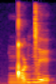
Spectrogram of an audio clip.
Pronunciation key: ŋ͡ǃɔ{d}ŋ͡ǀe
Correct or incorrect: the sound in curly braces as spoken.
incorrect: ɖ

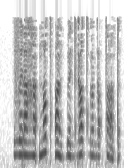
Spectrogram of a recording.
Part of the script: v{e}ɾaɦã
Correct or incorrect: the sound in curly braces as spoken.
incorrect: ɛ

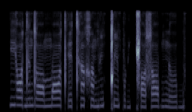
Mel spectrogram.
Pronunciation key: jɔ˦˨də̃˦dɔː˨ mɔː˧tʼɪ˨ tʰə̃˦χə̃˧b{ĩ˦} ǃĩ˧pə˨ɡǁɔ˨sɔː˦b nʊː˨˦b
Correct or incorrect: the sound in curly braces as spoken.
correct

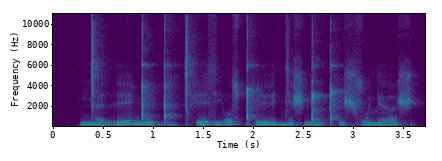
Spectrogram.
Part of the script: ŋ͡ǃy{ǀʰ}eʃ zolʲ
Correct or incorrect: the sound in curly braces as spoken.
incorrect: ǃʰ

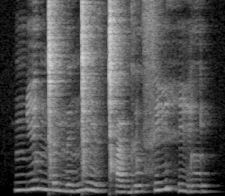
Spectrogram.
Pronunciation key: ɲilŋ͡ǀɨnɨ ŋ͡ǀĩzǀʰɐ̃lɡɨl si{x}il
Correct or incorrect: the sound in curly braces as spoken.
incorrect: h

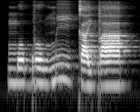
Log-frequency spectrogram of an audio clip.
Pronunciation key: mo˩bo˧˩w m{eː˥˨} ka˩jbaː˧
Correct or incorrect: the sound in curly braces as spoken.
incorrect: iː˥˨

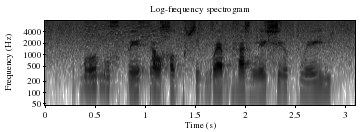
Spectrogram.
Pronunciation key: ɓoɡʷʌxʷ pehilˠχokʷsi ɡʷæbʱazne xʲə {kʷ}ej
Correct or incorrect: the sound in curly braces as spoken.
correct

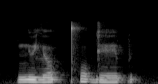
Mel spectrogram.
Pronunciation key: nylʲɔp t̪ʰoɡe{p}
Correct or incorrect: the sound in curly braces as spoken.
correct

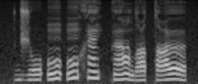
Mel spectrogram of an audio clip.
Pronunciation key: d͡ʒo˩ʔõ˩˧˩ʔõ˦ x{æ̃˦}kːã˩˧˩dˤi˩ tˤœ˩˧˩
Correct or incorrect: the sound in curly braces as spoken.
correct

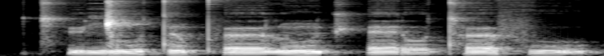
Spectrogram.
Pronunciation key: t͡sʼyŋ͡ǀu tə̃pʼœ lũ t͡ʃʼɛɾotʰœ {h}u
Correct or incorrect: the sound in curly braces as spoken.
incorrect: f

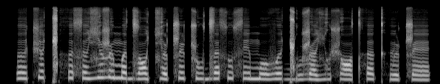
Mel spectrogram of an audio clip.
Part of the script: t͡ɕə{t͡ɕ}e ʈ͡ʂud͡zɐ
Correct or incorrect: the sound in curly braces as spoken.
incorrect: ʈ͡ʂ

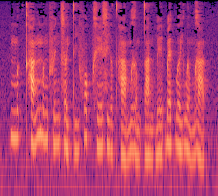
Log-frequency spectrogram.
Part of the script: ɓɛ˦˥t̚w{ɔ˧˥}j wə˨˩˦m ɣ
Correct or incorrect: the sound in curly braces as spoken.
incorrect: ə˧˥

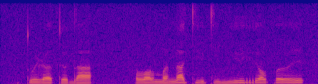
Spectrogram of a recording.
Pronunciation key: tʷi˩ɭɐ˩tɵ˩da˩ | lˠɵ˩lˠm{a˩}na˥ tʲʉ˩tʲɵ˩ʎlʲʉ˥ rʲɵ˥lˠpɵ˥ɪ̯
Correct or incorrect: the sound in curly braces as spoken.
incorrect: ɐ˩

